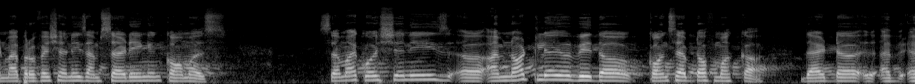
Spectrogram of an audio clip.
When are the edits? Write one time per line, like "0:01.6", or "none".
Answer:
none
